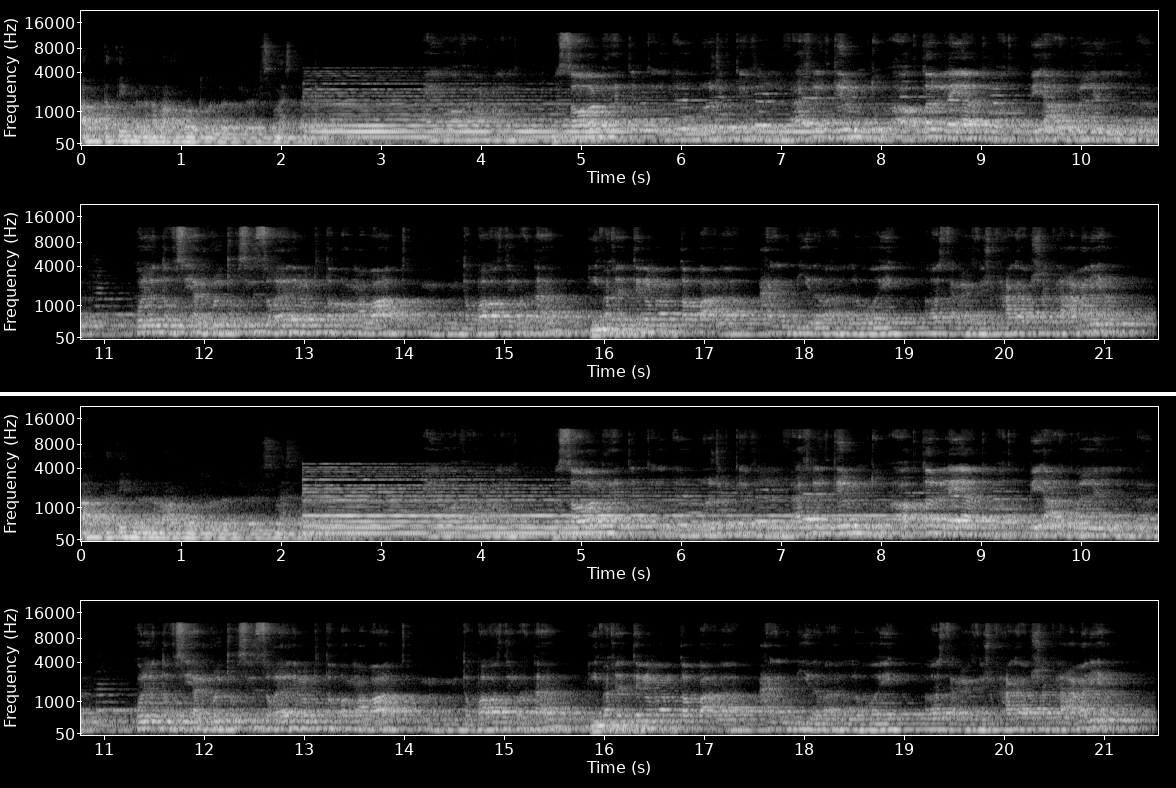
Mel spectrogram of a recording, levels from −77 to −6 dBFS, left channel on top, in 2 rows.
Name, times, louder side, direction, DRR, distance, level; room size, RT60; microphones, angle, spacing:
voice 1, 0.0-2.5 4.7-4.9 15.9-16.1, left 1 dB, 30° left, -1 dB, 0.5 m, -24 dB
sound 1, 2.2-13.2, right 1 dB, 70° right, 0.4 m, -29 dB
voice 2, 3.4-4.4 4.7-10.8 11.3-21.1, equal, 10° right, -2 dB, 0.7 m, -28 dB
Wind instrument woodwind instrument, 4.7-4.9 5.2-6.9 7.2-7.4 7.7-7.8 8.2-8.4 8.6-9.3 9.6-11.5, right 1 dB, 85° left, 0.8 m, -30 dB
8.2 x 3.5 x 3.4 m, 2.8 s
head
